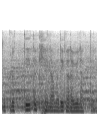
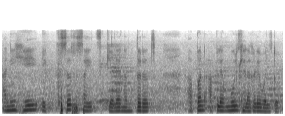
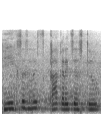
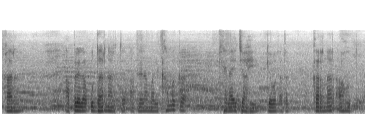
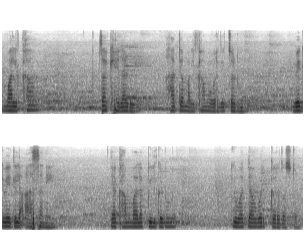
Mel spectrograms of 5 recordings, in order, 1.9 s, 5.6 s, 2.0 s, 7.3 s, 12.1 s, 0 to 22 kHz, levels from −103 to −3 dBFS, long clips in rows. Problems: constant background noise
